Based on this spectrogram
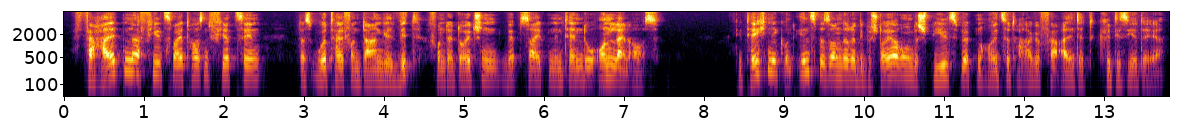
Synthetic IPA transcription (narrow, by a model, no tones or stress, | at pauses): fɛɐɦaltn̩ɐfiːlt͡sv̥aɪtʰaʊzn̩tfɪɐt͡seːn | d̥asʔuːɐtʰaɪlfɔndaːnjəlvɪtfɔndeːɐdɔʏt͡ʃn̩vɛpz̥aɪtənɪntʰɛndoʔɔnlaɪnʔa̰ʊs | d̥iːtʰɛçnɪkʊntʔɪnsb̥əzɔndəʁ̞ədiːbəʃtɔʏəʁ̞ʊŋdɛsʃpiːlsv̥ɪɐk̚tn̩ɦɔʏt͡sutʰaːɡəfɛɐʔaltətkʁ̥itiziːɐtəʔḛːɐ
